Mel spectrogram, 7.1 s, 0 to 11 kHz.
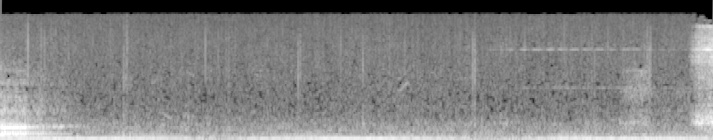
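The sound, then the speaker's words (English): A taxi pulls away in a radio-drama sound effect: a steady, low engine rumble under a broad, hissing wash that holds evenly, swells slightly at the end, and carries no voices. “Taxi. Drive to 5423 North Avenue. Step on it, will you? I want to get there as quick as I can. Now, make it snappy, driver.”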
